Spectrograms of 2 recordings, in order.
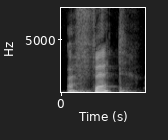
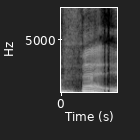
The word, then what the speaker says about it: fete: I learned what a FET, I believe it's pronounced, is.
